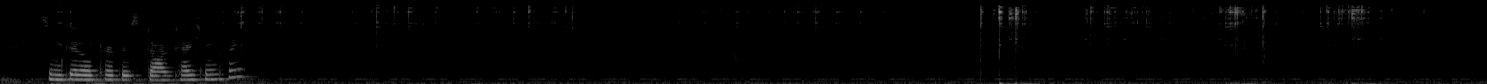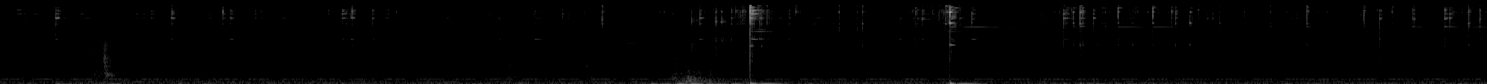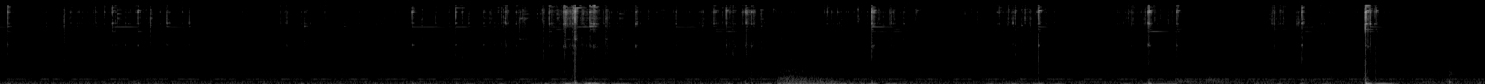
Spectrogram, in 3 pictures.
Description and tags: tinkling dog tags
